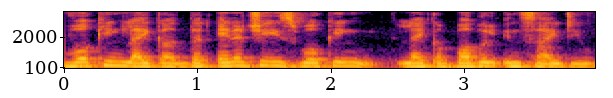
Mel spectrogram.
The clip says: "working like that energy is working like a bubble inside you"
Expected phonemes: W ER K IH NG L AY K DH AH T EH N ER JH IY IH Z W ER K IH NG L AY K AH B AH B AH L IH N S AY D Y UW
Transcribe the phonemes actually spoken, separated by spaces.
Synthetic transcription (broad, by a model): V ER K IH NG L AY K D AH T EH N ER JH IY IH Z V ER K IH NG L AY K AH B AH B AH L IH N S AY D Y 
